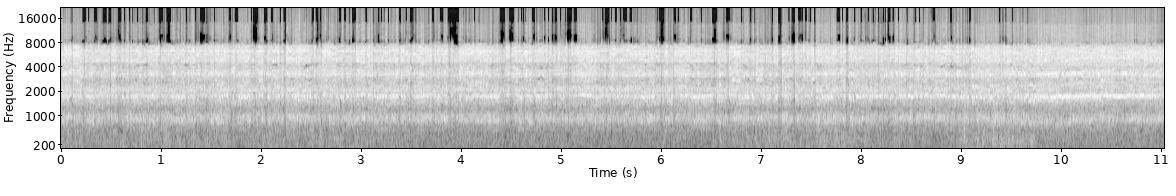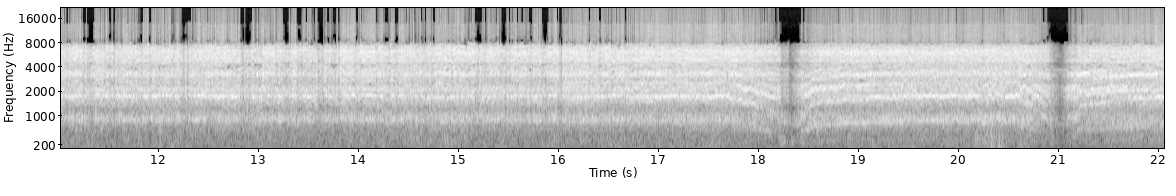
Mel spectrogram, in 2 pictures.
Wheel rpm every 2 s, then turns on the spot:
230, 230, 230, 230, 230, 230, 230, 230, 200, 150, 150.
none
